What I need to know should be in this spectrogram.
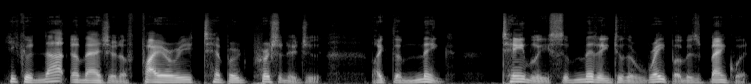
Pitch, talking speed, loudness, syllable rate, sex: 95 Hz, 150 wpm, -22 LUFS, 5.1 syllables/s, male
